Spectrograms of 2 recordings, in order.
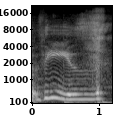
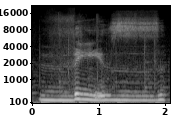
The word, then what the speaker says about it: these: up with this so these has a zed pronunciation these so add your voicing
